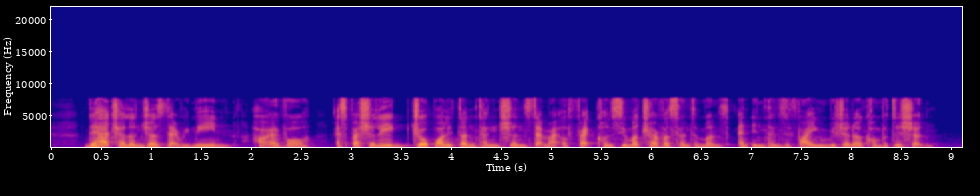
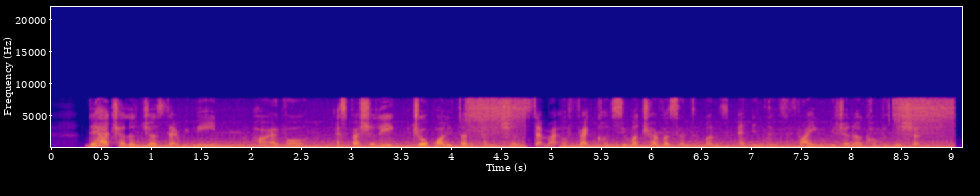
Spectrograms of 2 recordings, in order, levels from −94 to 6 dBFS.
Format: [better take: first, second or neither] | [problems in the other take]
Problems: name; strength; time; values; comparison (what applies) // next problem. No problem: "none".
first | background sound (Bus / Engine); 2 dB below the speech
